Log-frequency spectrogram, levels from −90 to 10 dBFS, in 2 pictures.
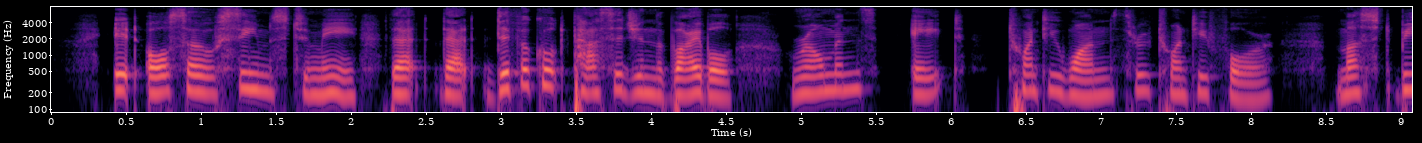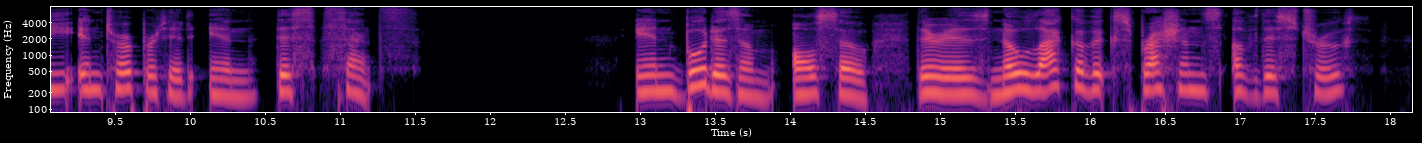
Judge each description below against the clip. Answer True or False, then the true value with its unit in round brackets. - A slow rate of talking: True (110 wpm)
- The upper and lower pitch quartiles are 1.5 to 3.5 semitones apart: True (2.9 semitones)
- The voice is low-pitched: False (200 Hz)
